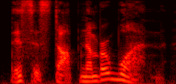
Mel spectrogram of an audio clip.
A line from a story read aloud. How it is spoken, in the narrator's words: the old Grinchy Claus hissed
